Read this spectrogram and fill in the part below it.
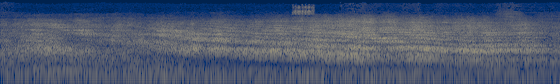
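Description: A passenger jet climbs away from Manchester Airport on a flight to Barcelona, its broad engine roar building and holding loud and steady, with a slow Doppler sweep across the whole clip.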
